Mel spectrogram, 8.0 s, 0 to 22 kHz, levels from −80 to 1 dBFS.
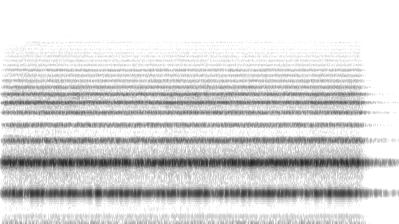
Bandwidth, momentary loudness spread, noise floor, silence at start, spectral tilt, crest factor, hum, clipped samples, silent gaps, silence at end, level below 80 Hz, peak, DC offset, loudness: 10 kHz; 3 LU; -47 dBFS; 0 s; 1 dB/octave; 14 dB; none; under 0.1%; none; 0.45 s; -66 dBFS; -6 dBFS; under 0.1%; -19 LUFS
